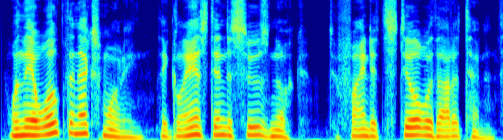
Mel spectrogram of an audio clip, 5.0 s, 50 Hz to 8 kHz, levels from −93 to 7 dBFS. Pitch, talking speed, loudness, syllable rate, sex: 145 Hz, 215 wpm, -18 LUFS, 5.6 syllables/s, male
